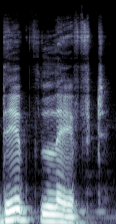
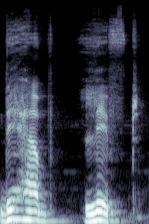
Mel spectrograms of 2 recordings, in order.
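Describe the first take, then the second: First: They have is shortened to one syllable. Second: They have is said as two full words.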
